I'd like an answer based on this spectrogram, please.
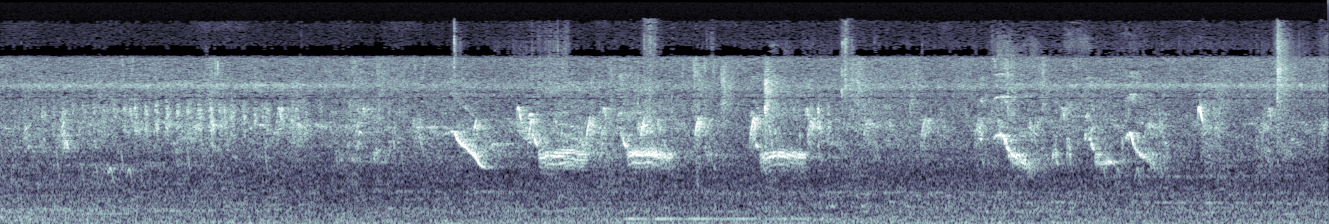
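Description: Newborn macaque crying: a run of about a dozen short, high-pitched squeals that each slide downward in pitch, starting about six seconds in, the distress calls of a baby being grabbed and handled by its mother. A steady low hiss of background noise runs underneath.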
